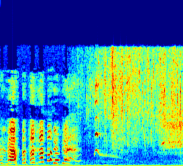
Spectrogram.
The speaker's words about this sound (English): Actually, that's a Douglas squirrel alarming. Because we're off trail in its territory.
